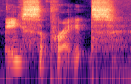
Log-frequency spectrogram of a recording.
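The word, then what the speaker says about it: Aseprite: Um, this is asaprite. I'm over pronouncing it so you can hopefully spell it.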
